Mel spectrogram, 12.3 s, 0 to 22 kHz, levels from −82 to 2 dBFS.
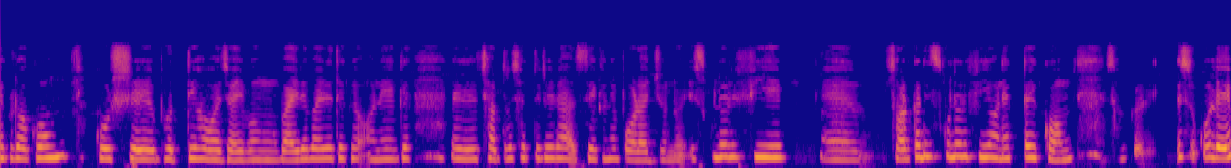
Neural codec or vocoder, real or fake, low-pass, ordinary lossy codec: none; real; 7.2 kHz; none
